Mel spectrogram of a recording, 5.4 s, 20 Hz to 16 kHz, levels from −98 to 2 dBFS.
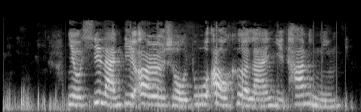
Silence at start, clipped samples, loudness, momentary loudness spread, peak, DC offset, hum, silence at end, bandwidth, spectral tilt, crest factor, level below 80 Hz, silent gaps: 0.05 s; under 0.1%; -20 LUFS; 15 LU; -4 dBFS; under 0.1%; none; 0.25 s; 8.2 kHz; -4.5 dB/octave; 16 dB; -58 dBFS; none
